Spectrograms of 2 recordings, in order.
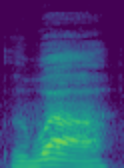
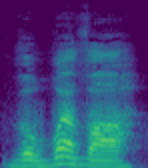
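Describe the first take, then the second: Both takes have the same delivery.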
